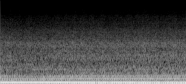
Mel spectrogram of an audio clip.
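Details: Honda Civic EF, first start after over a year of storage, out of gear, oil at or slightly over mark: steady even low idle, smooth unbroken beat without knocks or misses; engine running healthily.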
